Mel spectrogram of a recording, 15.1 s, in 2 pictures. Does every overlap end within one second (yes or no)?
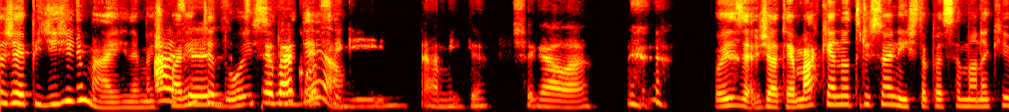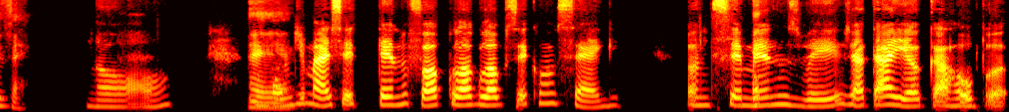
no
